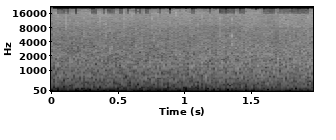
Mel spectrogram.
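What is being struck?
Nothing is struck.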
